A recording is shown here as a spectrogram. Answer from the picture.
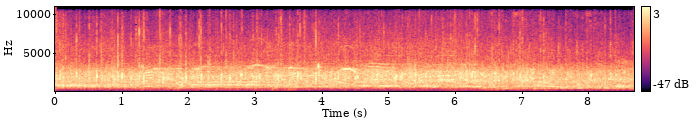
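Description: Ice hockey arena crowd applauding and cheering, a dense steady wash of clapping with shouting voices mixed in. Near the end, voices in the crowd join in a held chant.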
